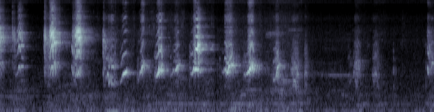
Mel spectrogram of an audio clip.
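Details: Long-tailed shrike singing, from a recording meant to prompt shrikes that have stopped singing: harsh rasping notes alternate with clear mid-pitched whistles in a busy phrase that fades into quieter scattered notes.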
